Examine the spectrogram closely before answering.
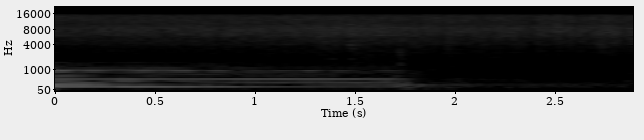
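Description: A piano chord rings out and fades away.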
